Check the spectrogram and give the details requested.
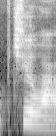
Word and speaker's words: пчела: Пчела, правильно, Марк. Пчела. Ударение на букву А. I is stressed, so E will be pronounced as E.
